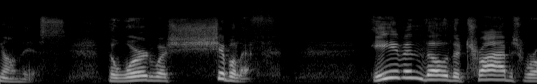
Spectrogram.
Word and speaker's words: Shibboleth: And if he said no, then they would say to him, "Say now, Shibboleth." But he said, Sibboleth, for he could not pronounce it correctly.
